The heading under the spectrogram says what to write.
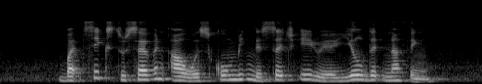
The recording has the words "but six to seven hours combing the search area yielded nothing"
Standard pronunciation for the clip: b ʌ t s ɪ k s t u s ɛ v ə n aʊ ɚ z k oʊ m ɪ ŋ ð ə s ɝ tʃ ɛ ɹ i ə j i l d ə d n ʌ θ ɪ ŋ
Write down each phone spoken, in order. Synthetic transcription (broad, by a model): b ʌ t s ɪ k s t u s ɛ v ə n aʊ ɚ s k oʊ m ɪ ŋ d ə s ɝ tʃ ɛ ɹ i ə j i l d ə d n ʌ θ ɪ ŋ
